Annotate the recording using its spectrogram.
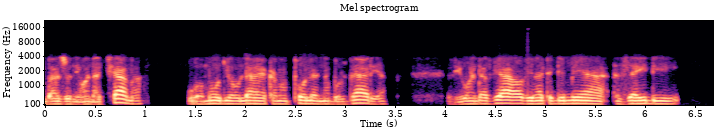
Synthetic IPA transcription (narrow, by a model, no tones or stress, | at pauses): mbazɔniwanat͡ʃama | wamɔʄawaulajakamapʰɔlandnaɓulɡaɾia | viwandavjaɔvinatɛɠɛmɛazaiɗi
